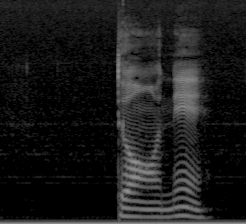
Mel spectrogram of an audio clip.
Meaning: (classifier) generic classifier for units or pieces of an object; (noun) 1. grain (seed of grass food crops) 2. grain (grass food crops) 3. seed (propagative portion of a plant) 4. berry
- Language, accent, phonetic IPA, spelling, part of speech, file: Persian, Iran, [d̪ɒː.né], دانه, classifier / noun, Fa-دانه.ogg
